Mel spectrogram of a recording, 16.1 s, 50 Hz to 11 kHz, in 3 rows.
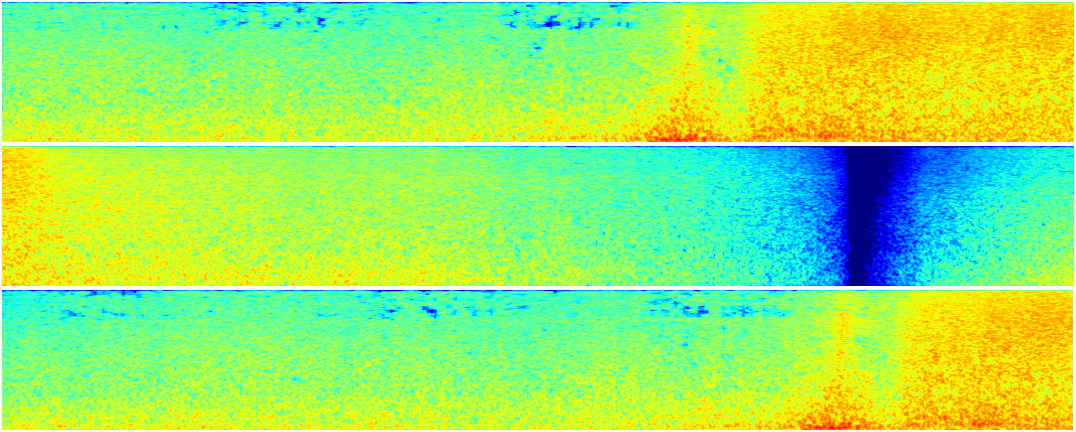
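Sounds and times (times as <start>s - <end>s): surf washing: 0.0s - 9.0s, 10.4s - 16.0s
wave breaking: 2.0s - 8.1s, 13.5s - 16.0s.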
